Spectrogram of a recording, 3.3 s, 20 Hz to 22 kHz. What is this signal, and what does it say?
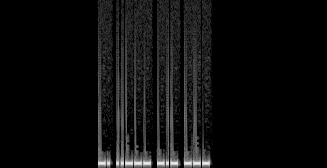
Morse code, heard as a keyed tone, about 51 wpm, 700 Hz. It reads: N2KO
